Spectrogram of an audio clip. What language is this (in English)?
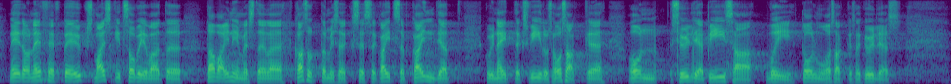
Estonian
